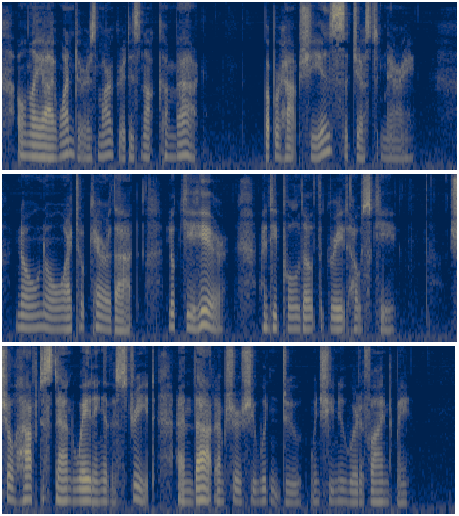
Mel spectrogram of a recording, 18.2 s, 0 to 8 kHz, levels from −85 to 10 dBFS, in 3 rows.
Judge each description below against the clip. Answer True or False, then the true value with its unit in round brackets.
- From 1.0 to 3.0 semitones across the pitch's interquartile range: True (2.7 semitones)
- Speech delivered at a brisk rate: False (180 wpm)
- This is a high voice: False (160 Hz)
